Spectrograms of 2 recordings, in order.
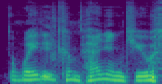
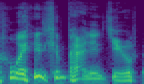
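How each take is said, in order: First: Said in the usual way. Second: Laughing repeat. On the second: Real, not acted.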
